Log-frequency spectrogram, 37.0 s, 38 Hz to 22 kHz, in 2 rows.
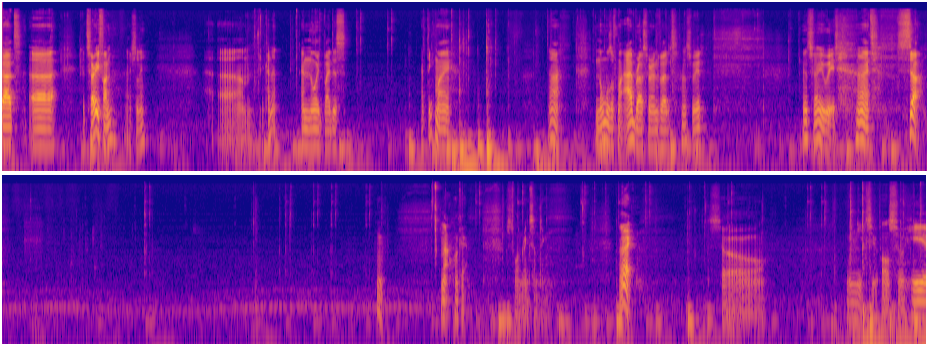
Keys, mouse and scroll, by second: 0.1 middle click, 1.1 scroll down 3, 1.5 scroll up 2, 1.9 shift+middle click, 4.9 scroll down 1, 5.3 ctrl+Tab, 5.8 Tab, 6.3 right click, 6.8 Tab, 7.1 right click, 7.7 right click, 8.4 shift+right click, 9.1 ctrl+l, 9.7 shift+n, 10.9 right click, 11.5 middle click, 11.6 middle click, 12.0 Tab, 12.3 middle click, 12.9 scroll down 1, 13.1 middle click, 13.4 shift+middle click, 13.6 shift+middle click, 13.8-14.3 scroll up 3, 15.2 click, 15.8 middle click, 16.1 right click, 16.3-16.9 scroll down 7, 16.9 middle click, 17.3-17.7 scroll up 7, 17.8 middle click, 21.4 click, 28.0 right click, 28.6 ctrl+Tab, 28.9 right click, 29.7 Tab, 30.1 right click, 30.4 middle click, 30.8 shift+right click, 31.4 right click, 32.2 shift+middle click, 33.0 right click, 34.6 click, 35.8 BackSpace.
